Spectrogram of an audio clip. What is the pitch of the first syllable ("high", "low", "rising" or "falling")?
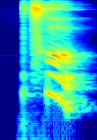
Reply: falling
